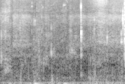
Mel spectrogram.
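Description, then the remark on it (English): Quiet chewing with a few soft crunchy clicks and moist mouth sounds spread unevenly over a couple of seconds, no talking, just a low background rumble. “You chew, swallow. You gotta chew it, right?”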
